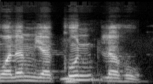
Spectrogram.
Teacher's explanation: the noon is completely merging into lamb so the pronunciation of noon won't be there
